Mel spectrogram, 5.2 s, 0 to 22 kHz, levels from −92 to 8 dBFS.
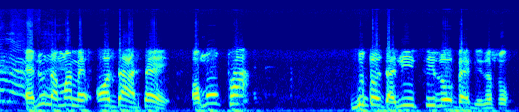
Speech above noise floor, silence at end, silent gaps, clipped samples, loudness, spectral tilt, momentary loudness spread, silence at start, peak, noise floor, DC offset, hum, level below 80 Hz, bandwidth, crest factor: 35 dB; 0.1 s; none; under 0.1%; -34 LUFS; -4 dB/octave; 6 LU; 0 s; -22 dBFS; -69 dBFS; under 0.1%; none; -52 dBFS; 16 kHz; 14 dB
